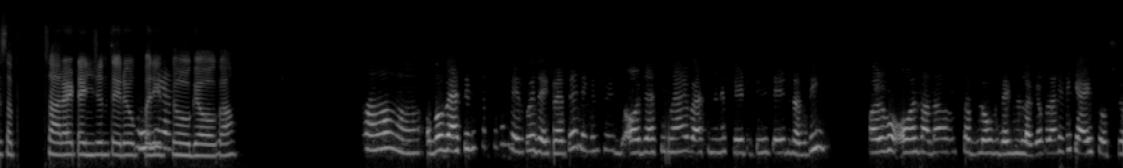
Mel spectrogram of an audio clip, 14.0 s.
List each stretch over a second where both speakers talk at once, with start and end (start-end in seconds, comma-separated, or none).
none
